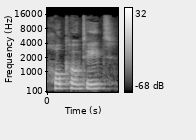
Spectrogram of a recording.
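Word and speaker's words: Hocotate: A lot of people say Hokotate, I don't know why, it's Hokotate, but then again, I don't know, I have to reference the Japanese syllables.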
